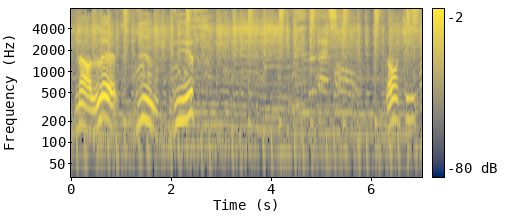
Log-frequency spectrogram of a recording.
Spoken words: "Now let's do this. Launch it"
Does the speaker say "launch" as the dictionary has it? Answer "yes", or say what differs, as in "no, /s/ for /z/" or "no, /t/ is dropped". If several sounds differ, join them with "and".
no, /n/ is dropped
